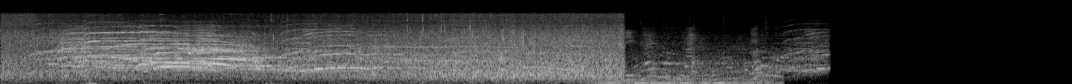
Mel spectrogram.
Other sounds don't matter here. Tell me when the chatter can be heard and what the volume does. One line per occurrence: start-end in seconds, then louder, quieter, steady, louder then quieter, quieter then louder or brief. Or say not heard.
0.2-8.3 quieter.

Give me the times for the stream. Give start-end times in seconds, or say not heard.
0.0-6.2.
